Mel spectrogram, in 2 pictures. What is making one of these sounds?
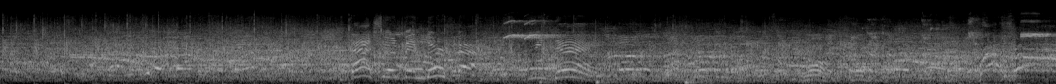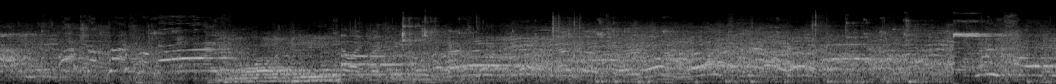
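A large crowd chatters and cheers, echoing in a big hall.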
